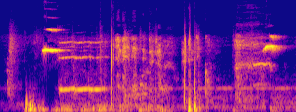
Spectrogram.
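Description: A myna gives a sharp rising whistle, then steady piping tones and bursts of harsh, scratchy chatter, with some speech-like babble in a small room.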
